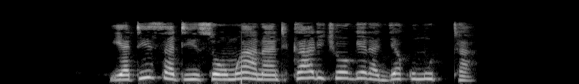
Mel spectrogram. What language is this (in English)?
Ganda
